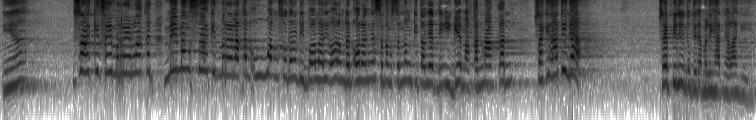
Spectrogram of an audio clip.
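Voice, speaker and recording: A woman pastor preaches in a lively, talky way, addressing her listeners directly. Her voice sits high, and a long hall reverb trails each phrase. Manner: emphatic, conversational preaching that keeps addressing the congregation. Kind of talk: sermon.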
